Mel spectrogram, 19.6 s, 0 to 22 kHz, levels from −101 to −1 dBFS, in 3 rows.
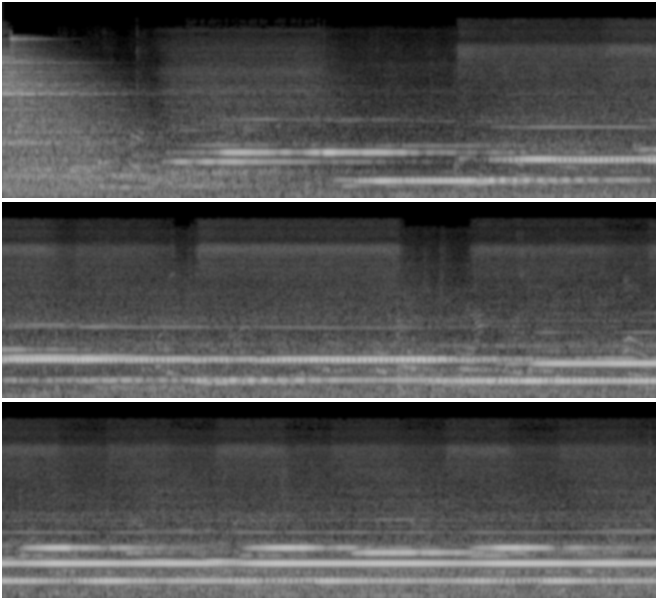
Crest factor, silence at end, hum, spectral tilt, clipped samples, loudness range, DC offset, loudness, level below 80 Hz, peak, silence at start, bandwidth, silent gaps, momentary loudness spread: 12 dB; 0 s; none; -4.5 dB/octave; under 0.1%; 7 LU; under 0.1%; -30 LUFS; -58 dBFS; -16 dBFS; 0 s; 15.5 kHz; none; 10 LU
